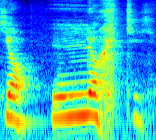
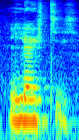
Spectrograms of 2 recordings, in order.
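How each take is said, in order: First: Лёгкий drawn out slowly, with the yo stretched; stressed yo. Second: Said in the usual way. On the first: Shown as a demonstration. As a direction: spell out yo, then лёгкий. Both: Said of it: "This yo".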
